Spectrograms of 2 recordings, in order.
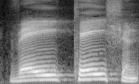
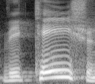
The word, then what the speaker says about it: vacation: Et derrière, la deuxième syllabe qui est accentuée, ok? On a la même diphtongue, vacation, mais par contre accentuée, ok? Donc ça monte comme ça, petit replat et on redescend. Vacation, ok? Vacation.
